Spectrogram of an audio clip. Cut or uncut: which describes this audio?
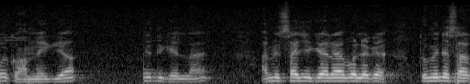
cut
